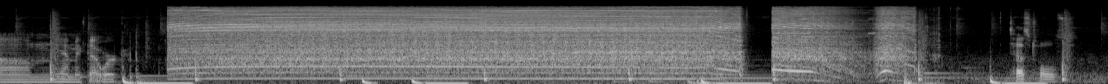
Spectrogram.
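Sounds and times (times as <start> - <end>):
cordless drill boring into wood: 1.7 - 9.4.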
